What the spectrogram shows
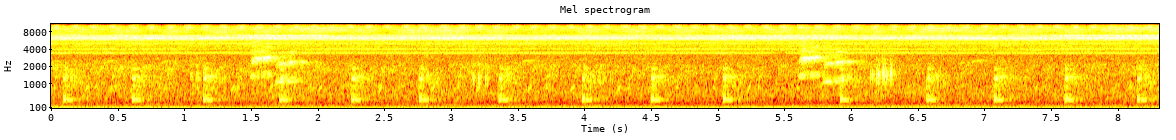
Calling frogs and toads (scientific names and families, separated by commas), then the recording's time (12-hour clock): Boana faber (Hylidae), Phyllomedusa distincta (Hylidae), Boana albomarginata (Hylidae)
9:30pm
